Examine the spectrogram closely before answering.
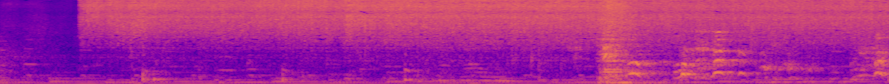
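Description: Raw ground beef dropped into a hot frying pan, starting to sizzle abruptly about half a second in and then frying with a steady hiss. A brief louder vocal outburst, a laugh, comes about four and a half seconds in.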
